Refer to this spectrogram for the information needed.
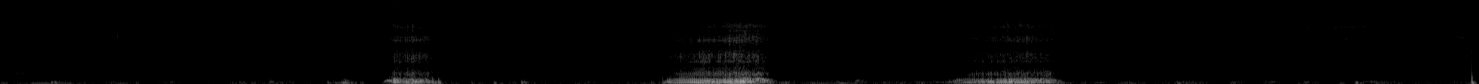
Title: Olaf snoring like an old man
